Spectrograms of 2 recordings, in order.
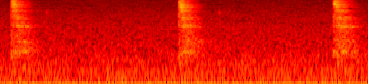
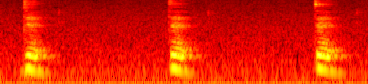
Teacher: There is more air released. There's a puff, a strong puff with the T. That strong puff is not present with the D.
